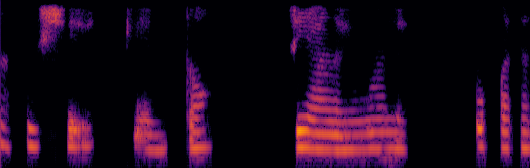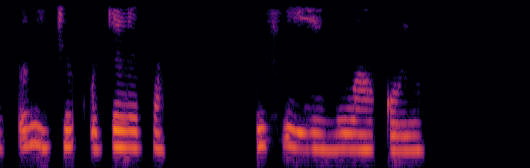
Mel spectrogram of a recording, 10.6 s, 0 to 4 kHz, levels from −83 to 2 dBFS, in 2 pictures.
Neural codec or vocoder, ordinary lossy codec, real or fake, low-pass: codec, 44.1 kHz, 2.6 kbps, DAC; none; fake; 3.6 kHz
